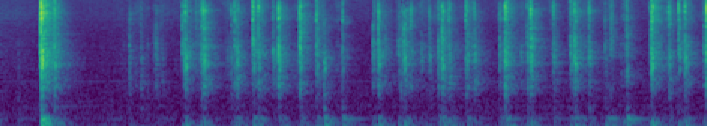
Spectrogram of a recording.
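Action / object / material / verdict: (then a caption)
tap / plastic mechanical computer keyboard / plastic / none. Both hands type with their fingertips on a black plastic full-size mechanical keyboard with red keycaps resting on a desk. A sharp, loud key strike comes first, then a brief quiet, then steady rapid tapping. The keystrokes have a low, thumpy body and short, bright clicks.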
